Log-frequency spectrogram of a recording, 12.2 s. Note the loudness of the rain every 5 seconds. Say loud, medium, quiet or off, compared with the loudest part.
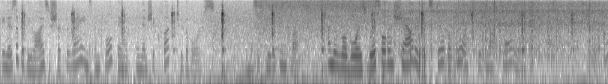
off, loud, loud.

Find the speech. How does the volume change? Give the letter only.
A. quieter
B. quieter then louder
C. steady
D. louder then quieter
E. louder
D.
